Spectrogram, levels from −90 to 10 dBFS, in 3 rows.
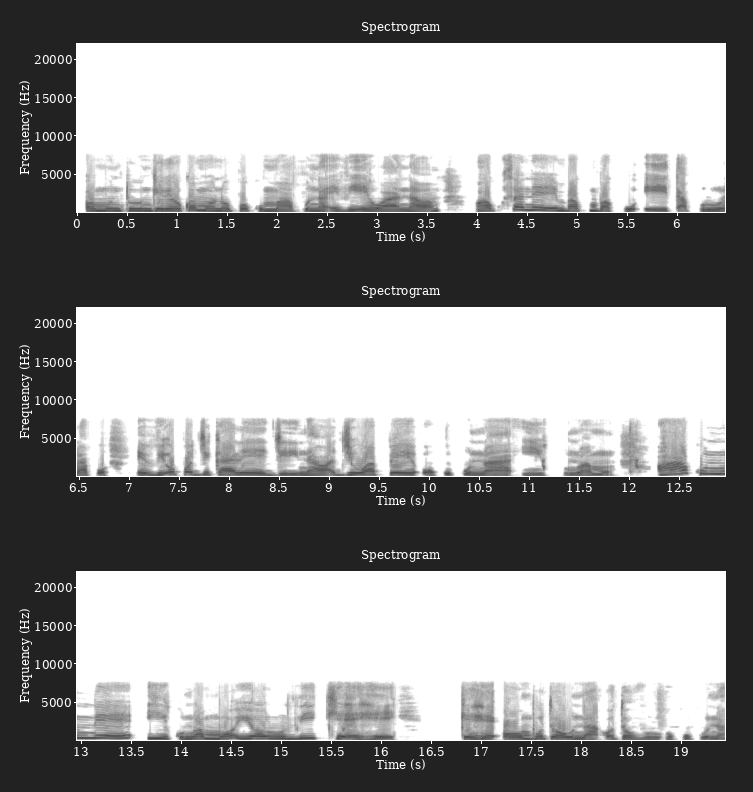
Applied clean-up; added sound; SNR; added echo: none; none; none; none.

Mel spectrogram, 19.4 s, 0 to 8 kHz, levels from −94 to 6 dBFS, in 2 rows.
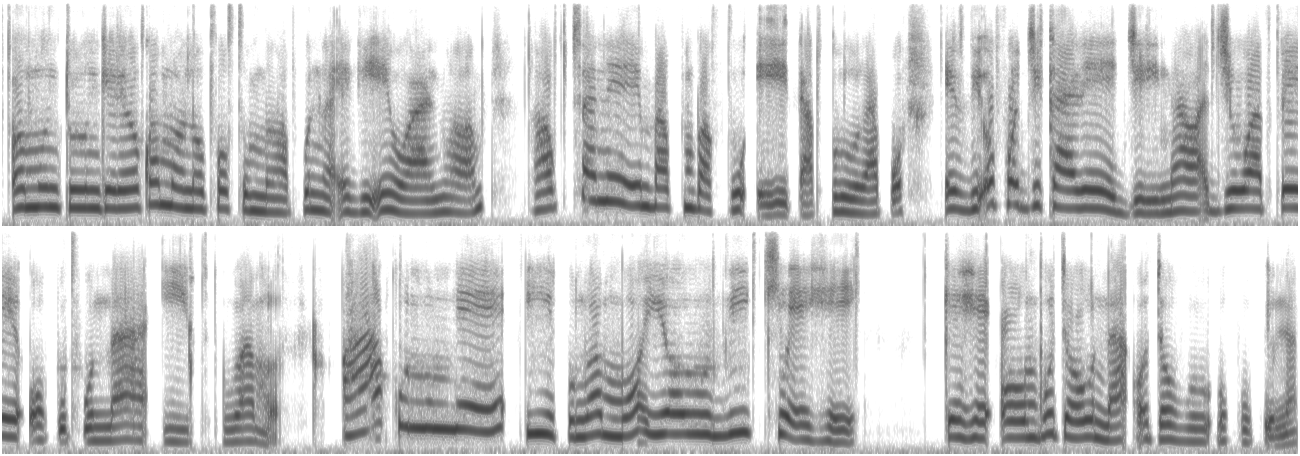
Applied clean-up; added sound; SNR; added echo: neural diffusion model UNIVERSE++.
